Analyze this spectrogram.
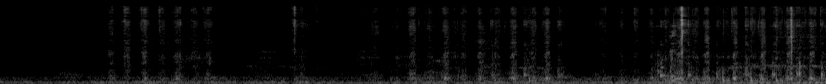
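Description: A knife scrapes scales off a fish with quick rasping strokes.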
